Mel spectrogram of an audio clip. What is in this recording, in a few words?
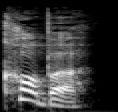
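"cobber", British English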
